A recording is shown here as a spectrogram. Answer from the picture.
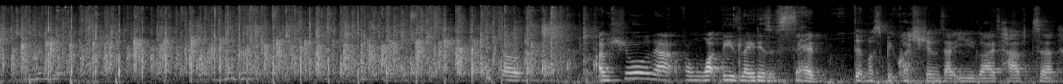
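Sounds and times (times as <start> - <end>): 
audience applause: 0.0 - 5.9
speech: 5.0 - 5.4, 6.0 - 10.6.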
